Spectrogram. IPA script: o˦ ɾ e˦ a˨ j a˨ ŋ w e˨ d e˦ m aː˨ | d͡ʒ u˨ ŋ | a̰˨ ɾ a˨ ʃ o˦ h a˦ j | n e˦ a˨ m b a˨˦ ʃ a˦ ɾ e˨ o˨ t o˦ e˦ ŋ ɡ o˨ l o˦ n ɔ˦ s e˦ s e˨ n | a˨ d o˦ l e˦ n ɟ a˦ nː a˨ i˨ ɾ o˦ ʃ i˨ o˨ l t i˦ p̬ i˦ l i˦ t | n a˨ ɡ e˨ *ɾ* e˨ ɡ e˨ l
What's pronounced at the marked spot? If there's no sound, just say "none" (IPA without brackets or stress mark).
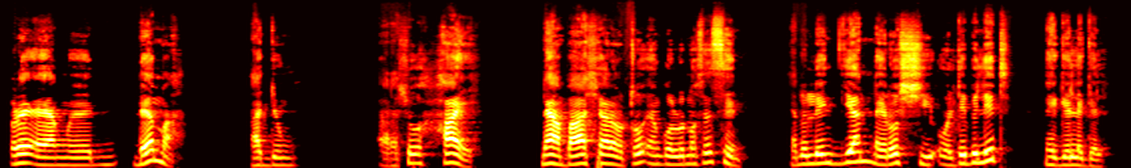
l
